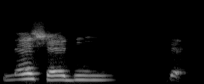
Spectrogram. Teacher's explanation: لشدید میں بھی انہی چیزوں کا دھیان رکھنا ہے کہ لا لمبا نہ ہو اور دال پہ قلقلہ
